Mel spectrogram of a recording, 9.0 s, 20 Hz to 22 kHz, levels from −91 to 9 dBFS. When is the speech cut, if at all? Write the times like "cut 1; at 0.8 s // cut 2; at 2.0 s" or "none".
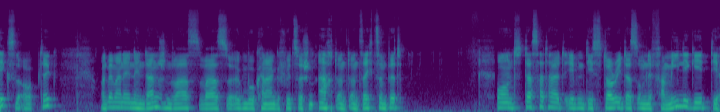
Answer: cut 1; at 1.3 s // cut 2; at 4.3 s // cut 3; at 6.2 s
